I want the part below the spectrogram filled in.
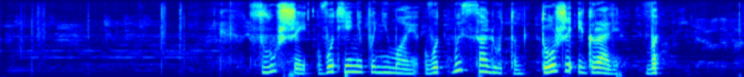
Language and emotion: Russian, neutral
